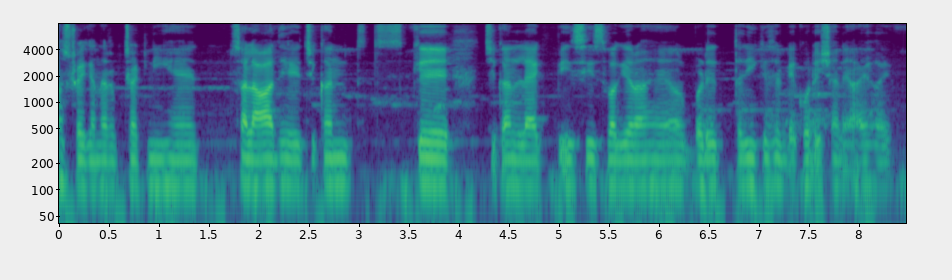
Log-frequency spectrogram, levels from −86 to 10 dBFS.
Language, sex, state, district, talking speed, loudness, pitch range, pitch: Hindi, male, Bihar, Katihar, 170 wpm, -21 LUFS, 110-115 Hz, 110 Hz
